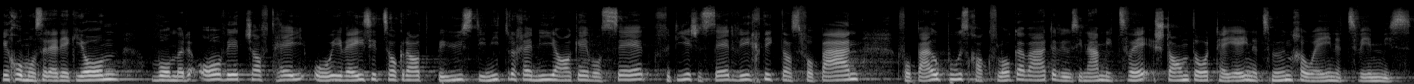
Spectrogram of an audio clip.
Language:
Swiss German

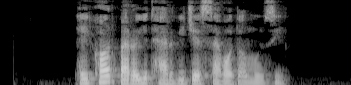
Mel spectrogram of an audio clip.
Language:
Persian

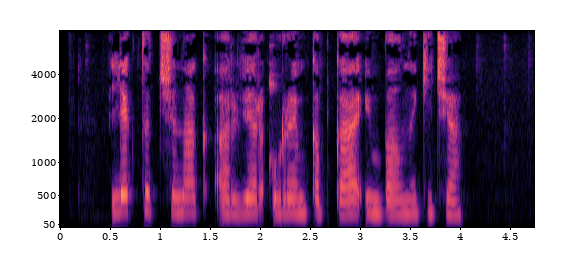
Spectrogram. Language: Mari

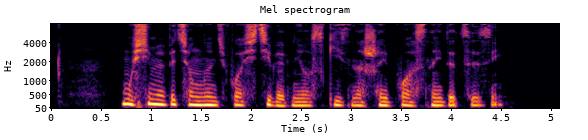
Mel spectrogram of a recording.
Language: Polish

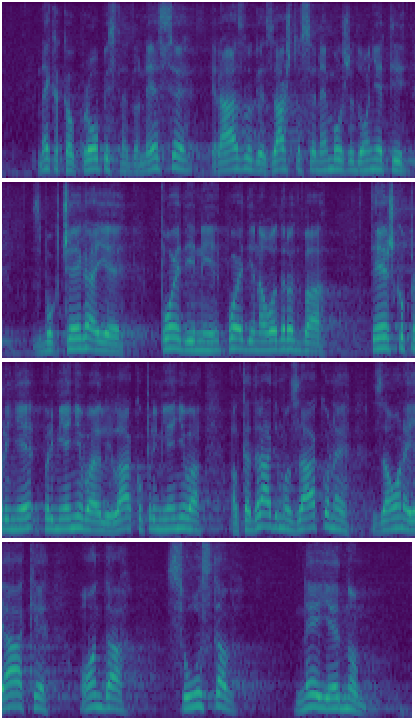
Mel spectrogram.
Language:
Croatian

